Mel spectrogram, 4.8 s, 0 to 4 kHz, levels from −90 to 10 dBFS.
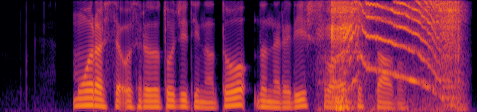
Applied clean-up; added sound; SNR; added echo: none; Door; -5 dB; none.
